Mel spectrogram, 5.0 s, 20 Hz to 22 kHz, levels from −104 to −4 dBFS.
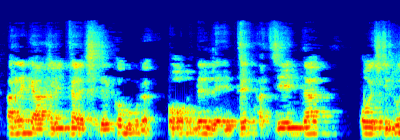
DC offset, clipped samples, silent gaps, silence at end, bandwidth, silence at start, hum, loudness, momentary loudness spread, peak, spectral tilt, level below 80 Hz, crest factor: under 0.1%; under 0.1%; 4.41-4.46 s; 0 s; 10.5 kHz; 0.1 s; none; -22 LUFS; 7 LU; -8 dBFS; -6.5 dB/octave; -66 dBFS; 14 dB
